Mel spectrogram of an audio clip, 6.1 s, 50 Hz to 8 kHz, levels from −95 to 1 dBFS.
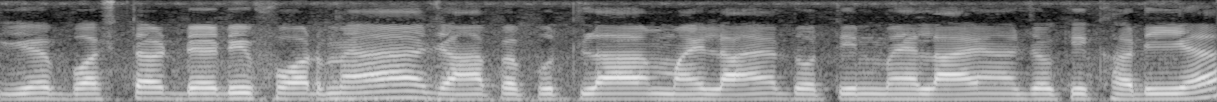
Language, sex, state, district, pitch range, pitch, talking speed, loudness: Hindi, male, Bihar, West Champaran, 150-155 Hz, 150 Hz, 175 wpm, -14 LUFS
